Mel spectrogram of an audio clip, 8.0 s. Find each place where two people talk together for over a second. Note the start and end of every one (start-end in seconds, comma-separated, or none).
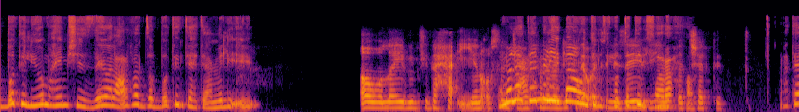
5.0-7.0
